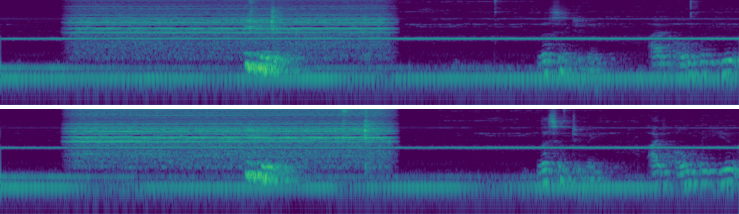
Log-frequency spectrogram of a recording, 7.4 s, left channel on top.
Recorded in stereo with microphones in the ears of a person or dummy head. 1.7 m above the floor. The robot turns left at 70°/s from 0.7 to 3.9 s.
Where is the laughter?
35° left (ahead or behind), 4.5 m; by 2.8 s 65° left (ahead or behind), 4.5 m.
